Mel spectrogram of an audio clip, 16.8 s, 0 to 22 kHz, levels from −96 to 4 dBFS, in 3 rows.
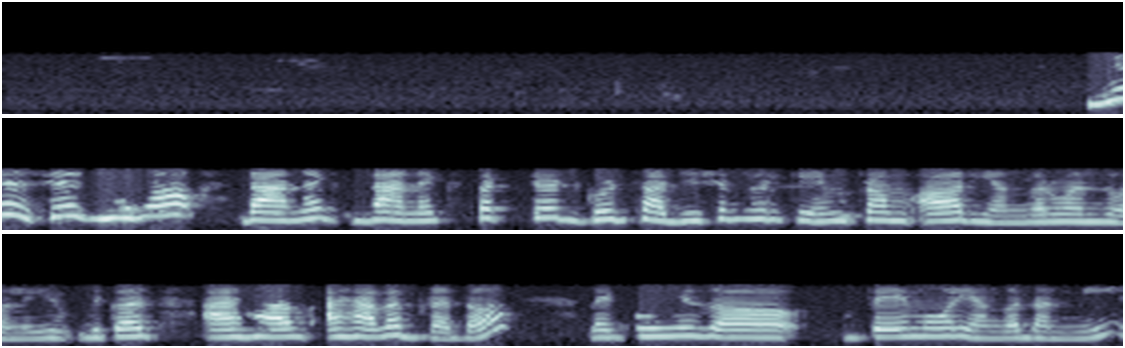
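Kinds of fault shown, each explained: Nothing stood out on listening; the speech simply carries the narrow band of an ordinary telephone line, with no content above about 3.8 kHz.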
